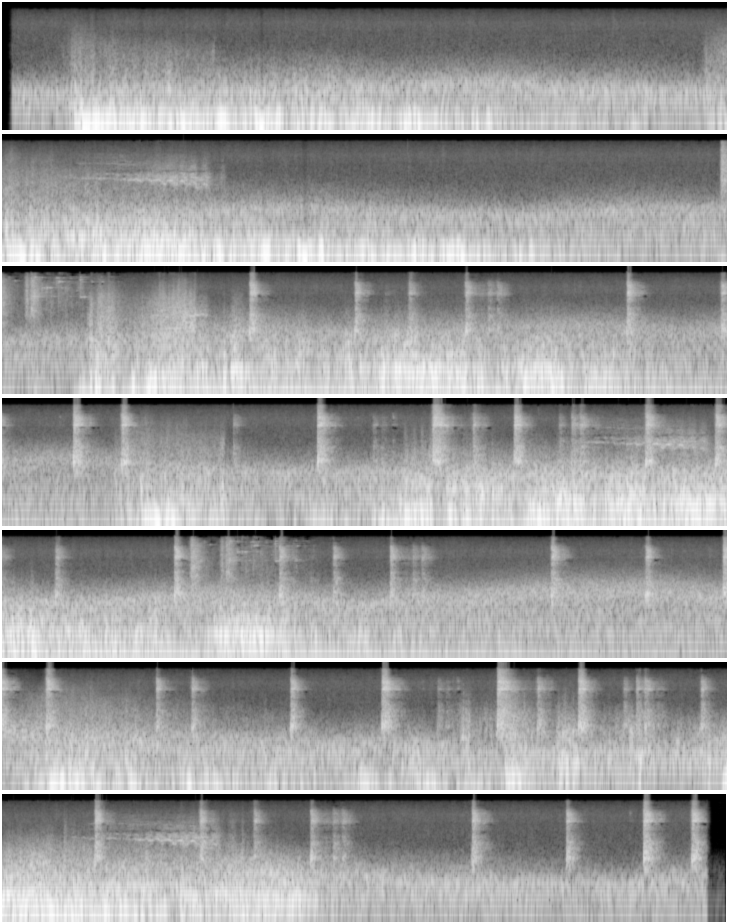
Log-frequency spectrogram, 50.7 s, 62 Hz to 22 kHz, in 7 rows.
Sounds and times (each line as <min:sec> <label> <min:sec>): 0:00.1 Wind Rising 0:50.6
0:00.5 Thunder 0:48.6
0:14.4 Glass Smash 0:15.7
0:30.8 Glass Smash 0:32.2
